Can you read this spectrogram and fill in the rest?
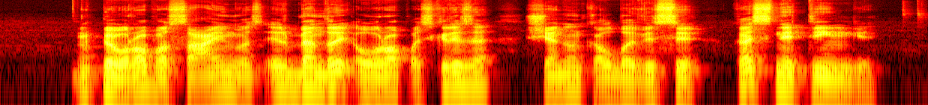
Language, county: Lithuanian, Šiauliai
